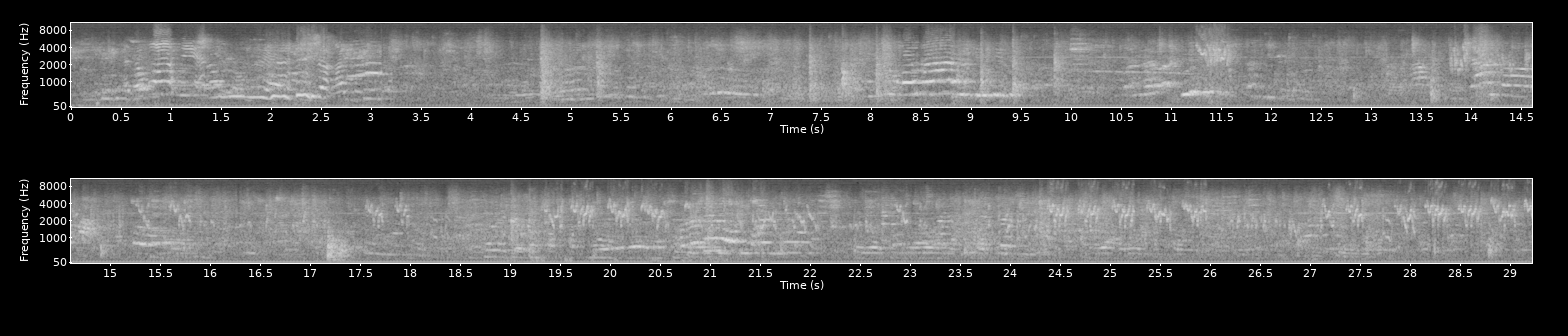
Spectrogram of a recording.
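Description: Budgerigars chirp and warble close by.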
